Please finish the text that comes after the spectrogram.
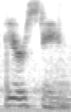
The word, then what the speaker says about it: Feuerstein: one of the names Joshua how do you pronounce his last name Joshua's last name is Tesmer Tesmer okay sorry and Jen's is feierstein feierstein okay feierstein okay um well let's get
